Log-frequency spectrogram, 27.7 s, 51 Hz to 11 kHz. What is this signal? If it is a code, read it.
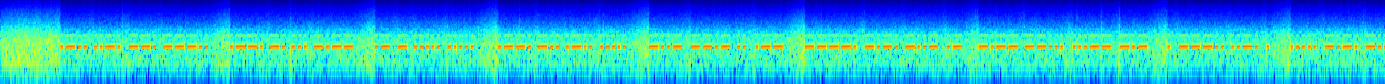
Morse code, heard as a keyed tone, hand-sent with a paddle, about 21 wpm, 570 Hz, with radio static. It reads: LFG8 PNSY AT55 PDL5 XQIW 9CXA Y73K E8FE …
